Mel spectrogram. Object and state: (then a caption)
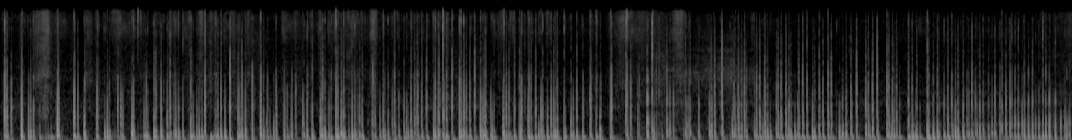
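Cork board. Long nails tap and scratch fast across the textured surface of a large, round, flat, solid cork board held in both hands. The result is a rapid, continuous run of dull, muffled taps with very short decay, mostly low in pitch with little high-end brightness.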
